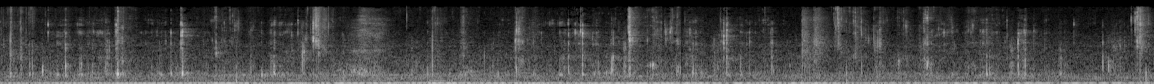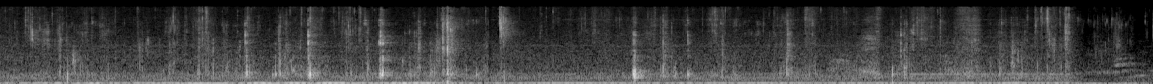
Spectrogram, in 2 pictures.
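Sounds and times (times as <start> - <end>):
biting and chewing food: 0.0 - 23.0
low steady hum: 0.0 - 23.0.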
